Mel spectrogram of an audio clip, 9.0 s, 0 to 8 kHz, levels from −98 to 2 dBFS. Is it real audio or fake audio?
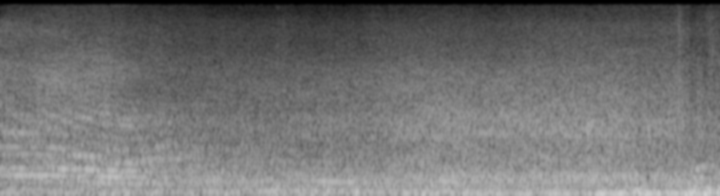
real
